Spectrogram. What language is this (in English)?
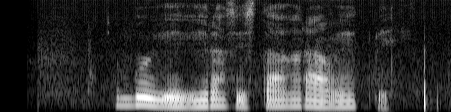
Kalenjin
